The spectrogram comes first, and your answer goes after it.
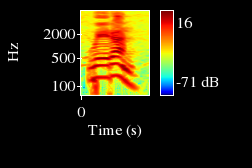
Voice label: "weran" betel nut, Yawa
